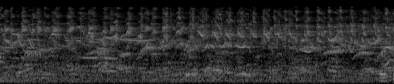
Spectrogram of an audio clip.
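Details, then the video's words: A lovebird pours out a long, clear, rapid stream of high, scratchy chattering and buzzy trills, the "konslet" style of song, while people talk in the background. "KICAUAN LOVE BIRD KONSLET RUN MAN GACOR ‼️ JERNIH DAN PANJANG"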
